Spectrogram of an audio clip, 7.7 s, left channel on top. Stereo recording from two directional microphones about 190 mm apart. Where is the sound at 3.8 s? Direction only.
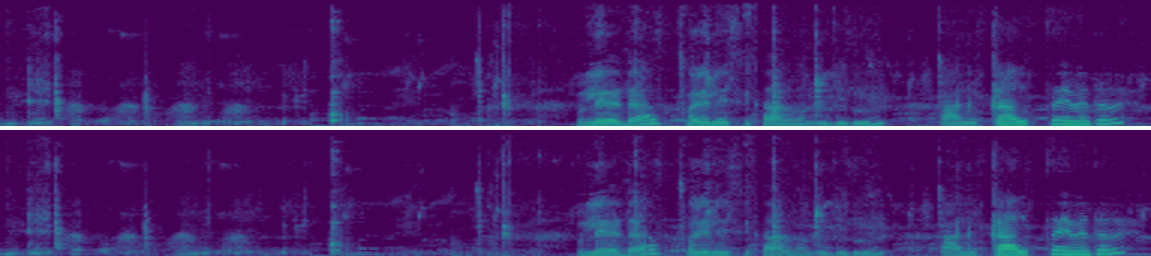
60° left (ahead or behind).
